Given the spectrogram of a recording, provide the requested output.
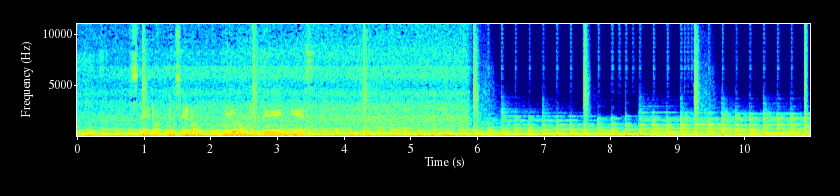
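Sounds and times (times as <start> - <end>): background music with beat: 0.0 - 11.0.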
